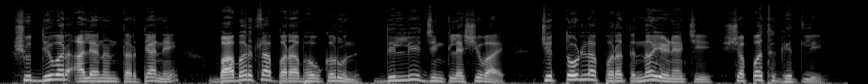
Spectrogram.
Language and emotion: Marathi, neutral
